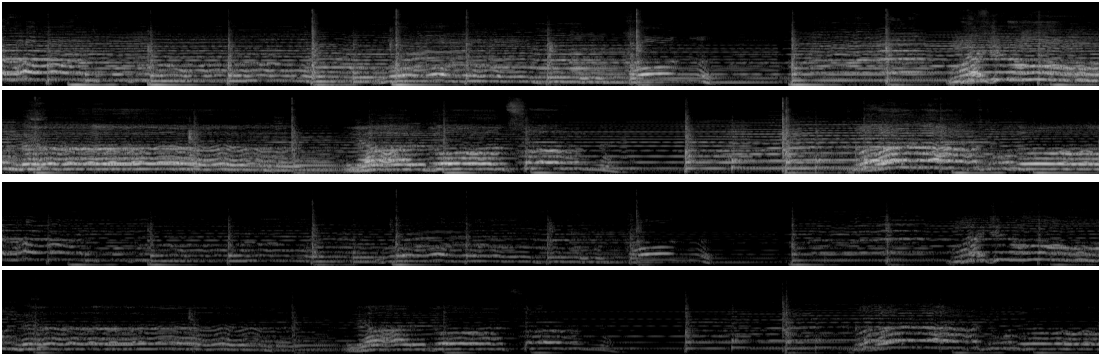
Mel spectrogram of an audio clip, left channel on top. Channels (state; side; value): quieter; right; 13.6 dB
